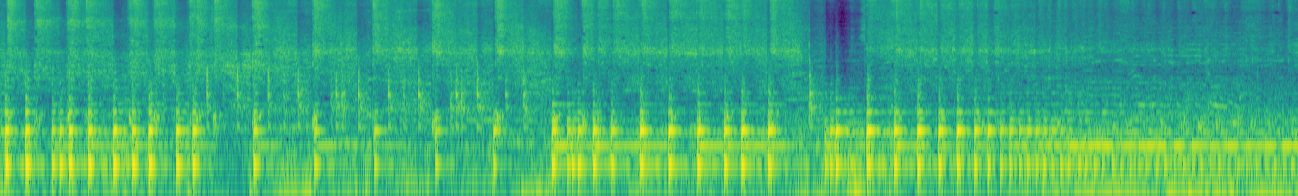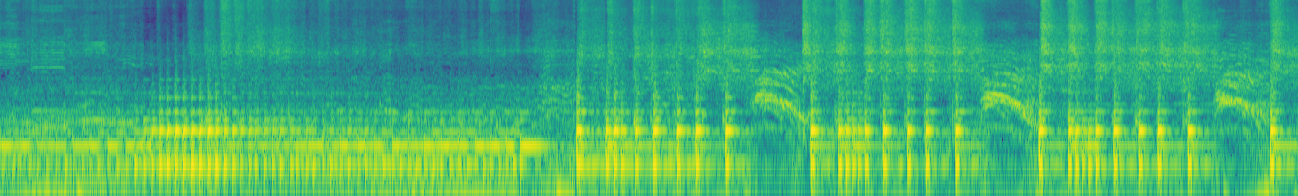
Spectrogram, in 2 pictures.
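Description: Lion dance percussion: a big drum beaten in a fast, steady rhythm with ringing gong and cymbals, breaking into a sustained drum roll about ten seconds in that swells in the middle, before the sharp beat returns near the end.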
